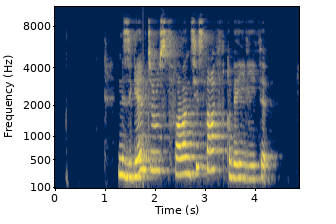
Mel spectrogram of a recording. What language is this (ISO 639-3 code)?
kab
